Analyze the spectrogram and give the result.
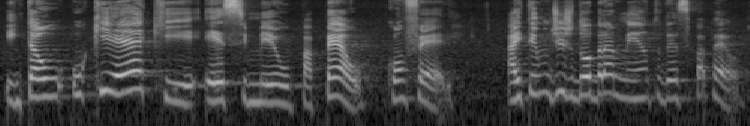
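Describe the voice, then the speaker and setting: High-voiced woman talking fast with restarts. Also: animated. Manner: fast, searching speech with many restarts. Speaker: program co-host.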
